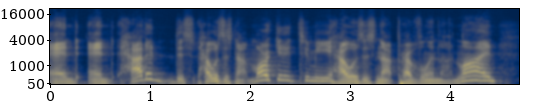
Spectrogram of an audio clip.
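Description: An American accent at a moderate pace, with very wide pitch swings, on a very clean recording with a silent background. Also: man. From New York, Queens. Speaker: tourism agency founder. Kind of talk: interview. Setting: studio.

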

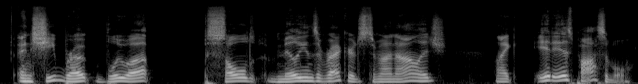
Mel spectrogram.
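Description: At a fairly slow pace, a man with a plain, everyday voice and a fairly high pitch speaks in a dry, close sound with no echo. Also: ordinary pitch variation. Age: 30s. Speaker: podcast host. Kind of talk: casual chat.

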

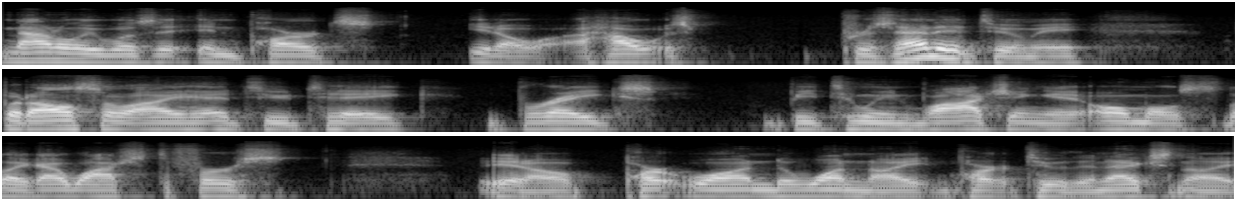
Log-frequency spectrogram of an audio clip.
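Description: An unremarkable speaking voice with an American accent, fairly even intonation and a moderate pace over a quiet background. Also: man, medium pitch for a man. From upstate New York. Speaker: podcast host. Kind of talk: casual chat.

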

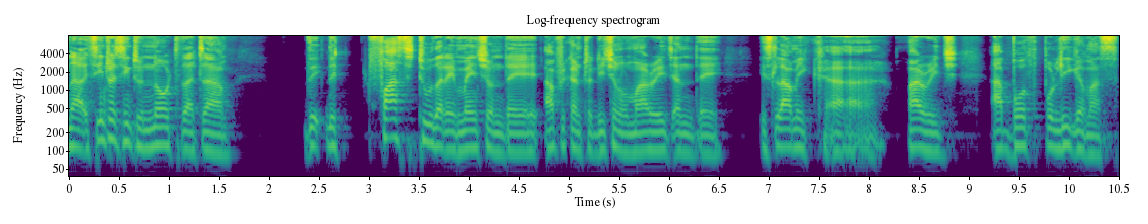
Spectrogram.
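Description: A man with a Kenyan accent speaks at a fairly low pitch and a moderate pace, with ordinary pitch variation and very even loudness. The recording is very clean, with a silent background. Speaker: ministry leader. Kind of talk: casual chat about faith.

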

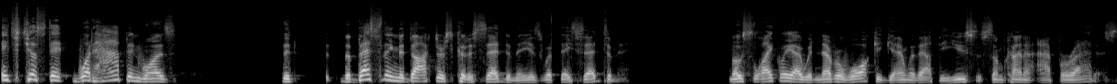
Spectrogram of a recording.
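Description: A man with an American accent speaks fairly quickly at a medium pitch, with very wide pitch swings and long, frequent pauses, in a dry, close sound with no echo. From Pennsylvania. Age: 70s. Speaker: amputee athlete and speaker. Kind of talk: casual interview.

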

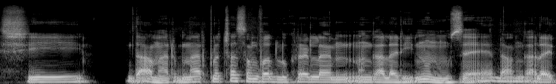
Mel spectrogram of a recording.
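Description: Fairly low male voice, a normal speaking voice, at a fairly slow pace with ordinary pitch variation. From Romania, Bucharest (Rahova). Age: 20s. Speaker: photographer. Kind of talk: casual interview.

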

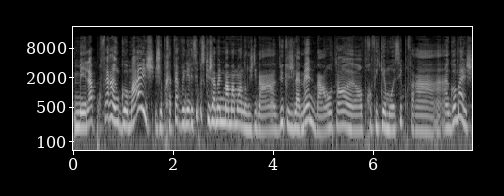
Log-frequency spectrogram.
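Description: A woman talks at a fairly quick pace with hardly any pauses. Her pitch is medium, with ordinary variation. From Lyon area, France. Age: 40s. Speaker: bathhouse user. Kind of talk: interview testimony. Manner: halting, many fillers.

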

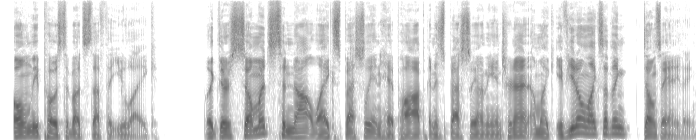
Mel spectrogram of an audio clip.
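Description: The recording is very clean, with a silent background. A man talks at a very fast pace with very wide pitch swings. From Canada, Toronto. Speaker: social media strategist. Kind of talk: casual chat. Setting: studio. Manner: animated.

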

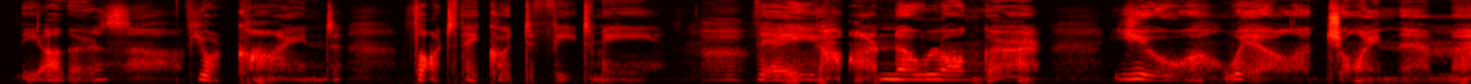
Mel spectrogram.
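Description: In a put-on character voice that sounds female, the speaker uses a fairly high, raspy pitch at a very slow pace with long, frequent pauses. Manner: menacing, domineering.

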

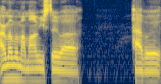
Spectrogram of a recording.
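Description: A man with a New York accent, fairly low in pitch, at a moderate pace on a very clean recording with a silent background. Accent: New York (Bronx). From New York City, the Bronx. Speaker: rapper and multimedia artist. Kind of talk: casual interview. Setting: studio. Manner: halting, many fillers.

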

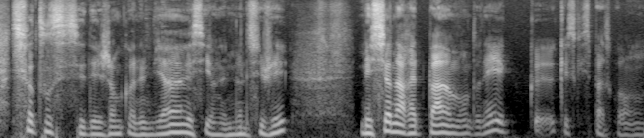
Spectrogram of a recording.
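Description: Speaking at a very fast pace with long, frequent pauses, a man uses a medium pitch, a dark, mellow tone, ordinary pitch variation and big swings in loudness. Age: 70s. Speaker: film production designer. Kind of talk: interview.

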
